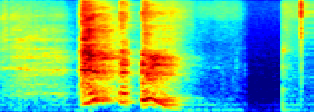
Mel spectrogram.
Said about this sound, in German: Entschuldigung, ich muss mir noch räuspern.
